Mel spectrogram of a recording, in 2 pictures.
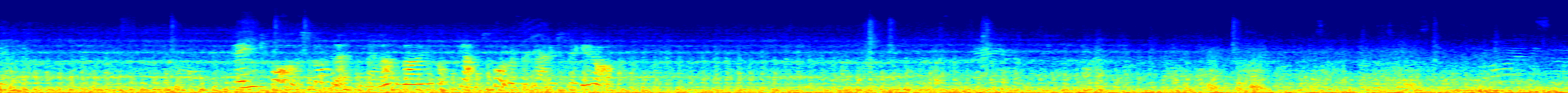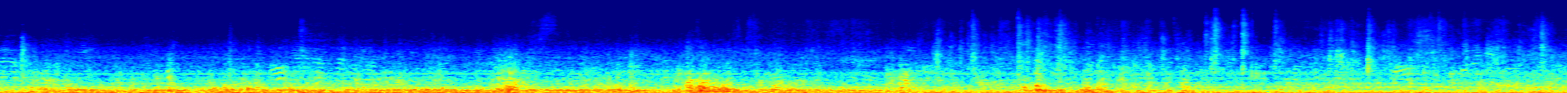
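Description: Commuter train running along the line, heard from inside the carriage: a steady low rumble of the train in motion.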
